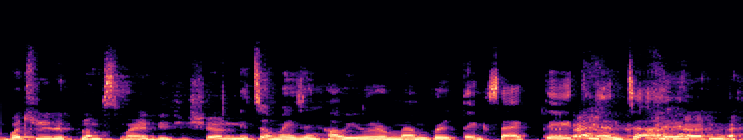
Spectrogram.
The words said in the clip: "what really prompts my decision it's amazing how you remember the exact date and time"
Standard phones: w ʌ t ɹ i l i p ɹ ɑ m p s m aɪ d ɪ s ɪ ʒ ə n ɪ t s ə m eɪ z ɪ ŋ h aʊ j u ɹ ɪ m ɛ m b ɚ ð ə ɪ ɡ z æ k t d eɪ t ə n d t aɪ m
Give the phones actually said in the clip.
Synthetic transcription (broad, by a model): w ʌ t ɹ i l i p l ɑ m s m aɪ d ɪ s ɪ ʃ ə n ɪ t s ə m eɪ z ɪ ŋ h aʊ j u ɹ ɪ m ɛ m b ɚ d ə ɪ ɡ z æ k t d eɪ t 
